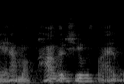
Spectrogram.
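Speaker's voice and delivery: ordinary talk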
